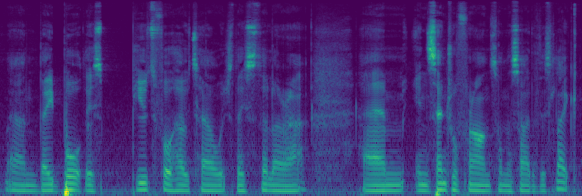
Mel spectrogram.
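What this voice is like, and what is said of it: British English accent. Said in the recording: “as you can probably tell from my accent, I'm originally from the UK”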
